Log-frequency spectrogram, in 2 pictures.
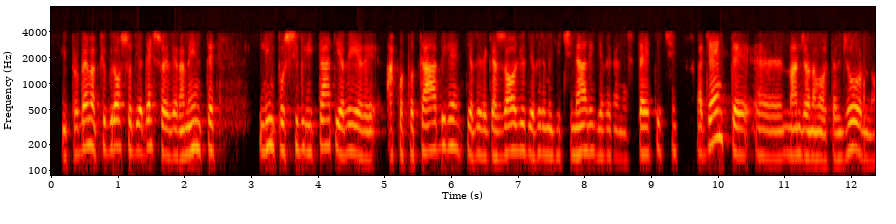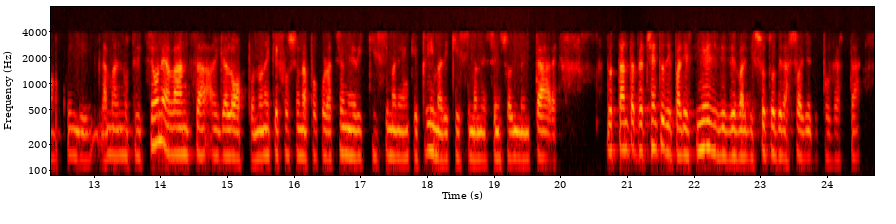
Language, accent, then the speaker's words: Italian; Verona, Veneto, Italy; io sono di Verona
